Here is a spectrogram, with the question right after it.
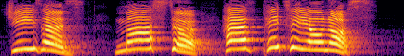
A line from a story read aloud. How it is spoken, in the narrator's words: they called out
